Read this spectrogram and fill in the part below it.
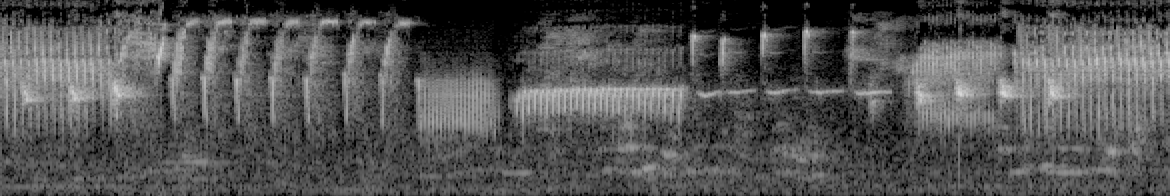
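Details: Canary song for stirring other canaries to sing: a buzzy opening, a row of seven sharp upslurred notes, deep rolling trills, a string of thin high pips over a steady whistle, and clipped rolls to finish.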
